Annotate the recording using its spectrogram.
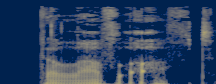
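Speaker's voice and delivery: deliberately creepy, put-on voice. Leaning into the microphone to name the bedroom loft: put-on creepy voice. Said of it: "that sounds so creepy".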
